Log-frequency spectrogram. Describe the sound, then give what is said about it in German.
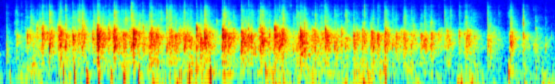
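Sustained applause from a large audience in Chemnitz welcoming hip-hop journalist Falk Schacht, dense overlapping hand claps forming a steady loud wash that holds for several seconds before tapering off at the end. “Ich bitte euch, macht einen riesengroßen Applaus für Falk Schacht.”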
